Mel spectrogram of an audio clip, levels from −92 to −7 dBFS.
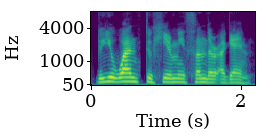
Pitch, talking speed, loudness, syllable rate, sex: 145 Hz, 220 wpm, -20 LUFS, 5.0 syllables/s, male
